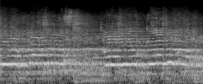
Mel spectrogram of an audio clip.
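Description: Women's voices singing long held, sliding notes into stage microphones over music.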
